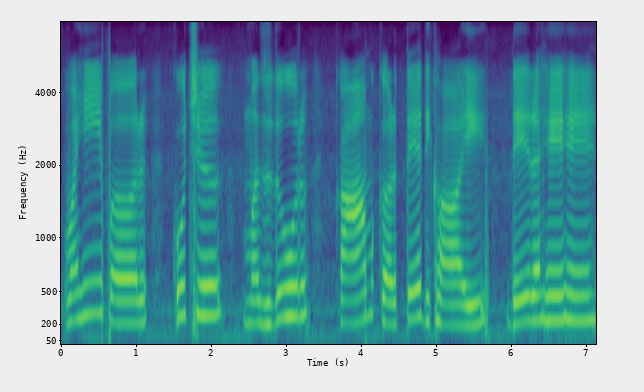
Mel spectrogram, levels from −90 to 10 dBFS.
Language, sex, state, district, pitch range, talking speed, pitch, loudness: Hindi, female, Madhya Pradesh, Dhar, 210-265 Hz, 85 wpm, 230 Hz, -12 LUFS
